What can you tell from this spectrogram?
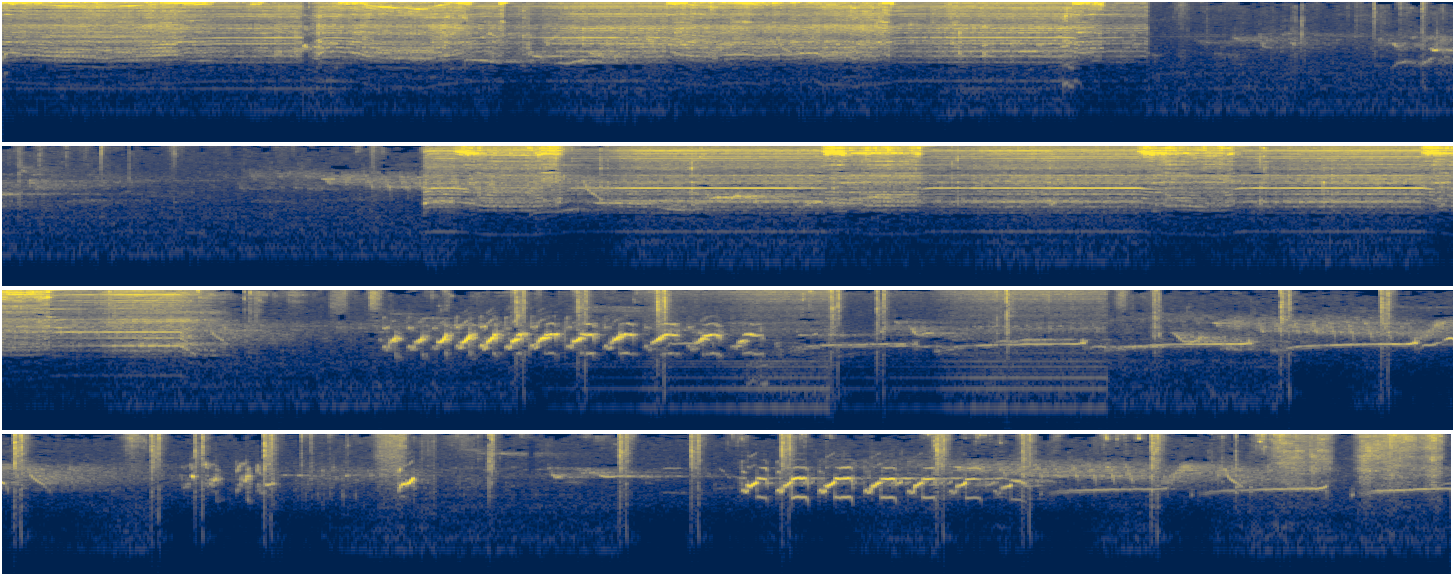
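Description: Miniature benchtop table saw running and cutting small wooden strips, in two spells with a steady whine. From about halfway on come rapid trilled calls like frogs croaking, with scattered clicks and knocks.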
